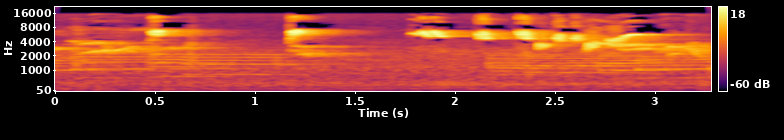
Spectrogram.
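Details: Javan bush lark song with isolated sharp notes, then a rapid sequence of high buzzy chirps; a faint steady tonal hum underneath.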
